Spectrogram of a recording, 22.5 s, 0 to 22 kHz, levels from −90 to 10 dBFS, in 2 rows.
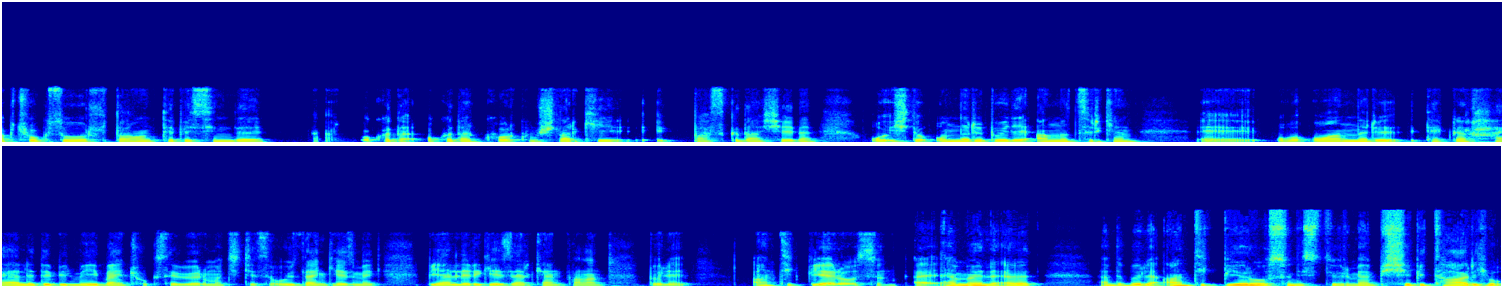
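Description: From 0.0 to 18.0 s the speech is dull, slightly quieter and empty above 8.3 kHz, likely an input switched to a poorer device, clearing without a gap.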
